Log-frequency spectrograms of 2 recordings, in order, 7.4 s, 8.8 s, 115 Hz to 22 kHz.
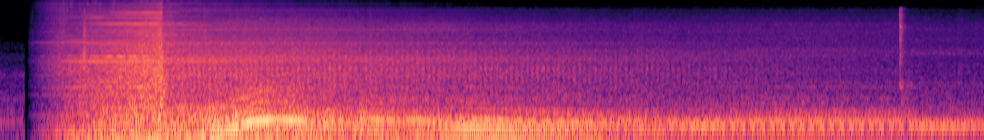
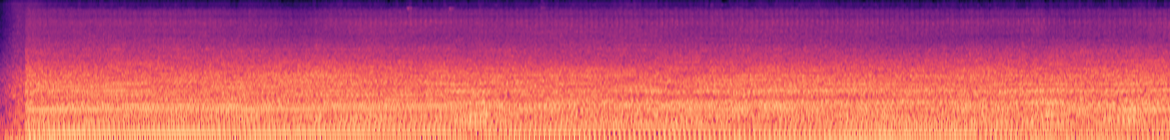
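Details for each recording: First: Craftsman LT 2000 riding mower, 19.5HP Briggs & Stratton 31P677 500cc single, before head gasket replacement: cranks, catches and runs with an uneven, faltering, sputtering beat; white smoke, oil dripping, low compression; blown head gasket. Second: Craftsman LT2000 riding mower, 19.5 HP Briggs & Stratton 31-series 500cc single (31P677), driven after head gasket replacement: steady, even single-cylinder drone holding speed, no misses, knocks or surging; running healthy.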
